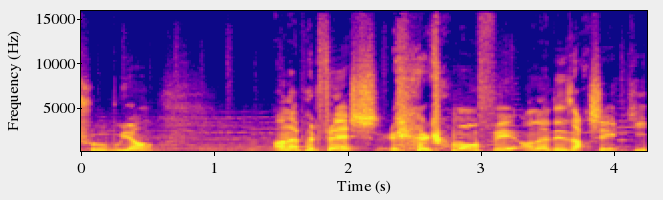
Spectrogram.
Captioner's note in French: rires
